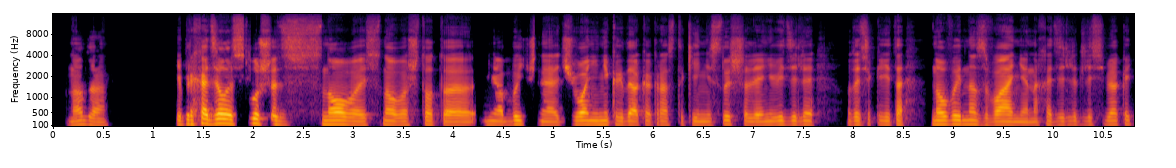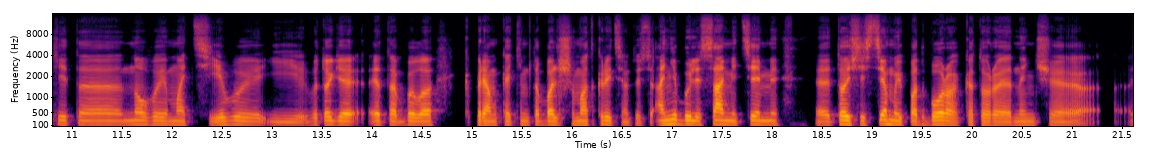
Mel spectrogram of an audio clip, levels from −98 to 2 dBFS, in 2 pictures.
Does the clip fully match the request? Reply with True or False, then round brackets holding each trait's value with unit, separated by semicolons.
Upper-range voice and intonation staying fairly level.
False (115 Hz; 2.0 semitones)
